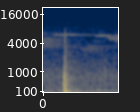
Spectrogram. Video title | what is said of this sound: Sunday Morning Toast - A Calming 20 Minute Wind Down for Anxiety + 10 Minute Ambient Sleep Sounds | The sound is hollow and drumlike.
